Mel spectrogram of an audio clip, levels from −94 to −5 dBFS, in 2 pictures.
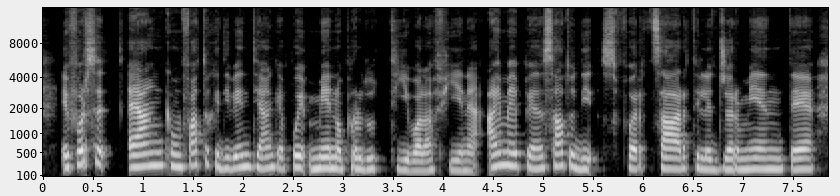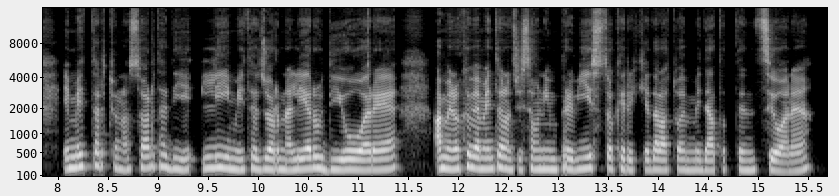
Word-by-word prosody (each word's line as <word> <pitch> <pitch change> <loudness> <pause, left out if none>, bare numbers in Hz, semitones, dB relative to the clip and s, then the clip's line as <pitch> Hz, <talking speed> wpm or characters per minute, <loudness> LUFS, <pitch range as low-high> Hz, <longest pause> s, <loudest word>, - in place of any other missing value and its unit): e 220 - 0
forse 290 - 0
è 220 - +3
anche 245 +2 +3
un 230 - +1
fatto 250 +4 -2
che 255 -4 -3
diventi 215 +3 -1
anche 205 -1 -3
poi 220 +1 +2
meno 200 -1 +2
produttivo 190 -3 -4
alla 165 0 0
fine. 170 -2 -6
Hai 230 +4 +1
mai 250 -1 +1
pensato 235 +2 -1
di 190 -3 -3
sforzarti 200 +1 0
leggermente 190 +1 -1 0.3
e 190 - -1
metterti 235 +2 0
una 185 -3 -4
sorta 215 +4 -1
di 195 -2 -3
limite 200 -2 0
giornaliero 190 +2 +3
di 185 -1 -1
ore, 180 +3 +3 0.3
a 185 - +7
meno 195 -1 +4
che 235 - +1
ovviamente 200 0 +3
non 195 -2 +2
ci 185 - -7
sia 190 +2 -1
un 190 - 0
imprevisto 195 +2 0
che 195 - -3
richieda 180 0 -1
la 175 0 +2
tua 190 +1 -3
immediata 175 0 -2
attenzione? 175 +1 -1
195 Hz, 170 wpm, -24 LUFS, 185-215 Hz, 0.3 s, a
